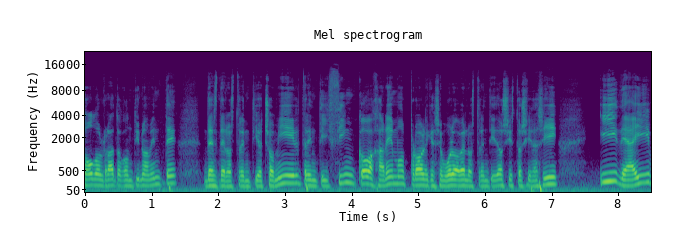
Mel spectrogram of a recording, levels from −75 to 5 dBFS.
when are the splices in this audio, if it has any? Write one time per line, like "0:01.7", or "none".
none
